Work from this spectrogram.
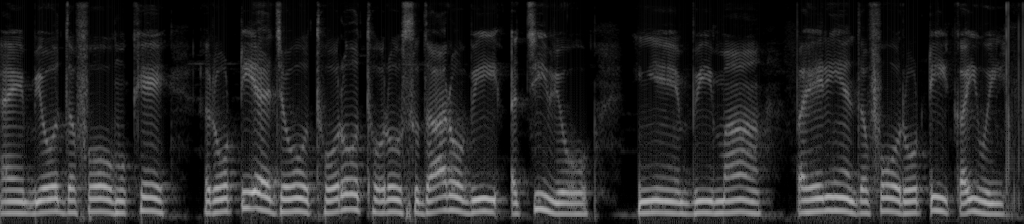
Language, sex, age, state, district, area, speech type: Sindhi, female, 45-60, Gujarat, Junagadh, rural, spontaneous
